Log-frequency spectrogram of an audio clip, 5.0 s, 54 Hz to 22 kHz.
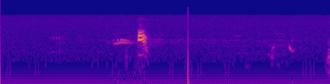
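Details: Single brief, rasping mew from a lion cub at night, 2:40 a.m., 5 October 2016, then a faint softer cry near the end over a hushed background.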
